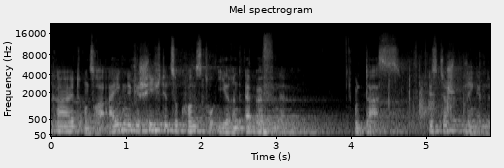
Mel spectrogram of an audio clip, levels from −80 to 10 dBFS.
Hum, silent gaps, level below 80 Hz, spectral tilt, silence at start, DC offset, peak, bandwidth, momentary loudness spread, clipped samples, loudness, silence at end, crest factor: none; none; -64 dBFS; -5.5 dB/octave; 0 s; under 0.1%; -12 dBFS; 16 kHz; 13 LU; under 0.1%; -31 LUFS; 0 s; 20 dB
